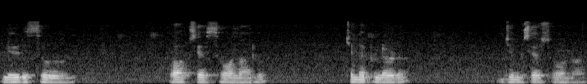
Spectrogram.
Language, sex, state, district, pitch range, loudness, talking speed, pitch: Telugu, male, Andhra Pradesh, Guntur, 105-110 Hz, -18 LUFS, 70 wpm, 105 Hz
